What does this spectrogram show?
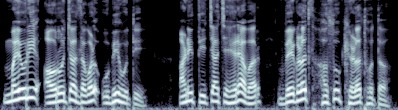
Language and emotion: Marathi, neutral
